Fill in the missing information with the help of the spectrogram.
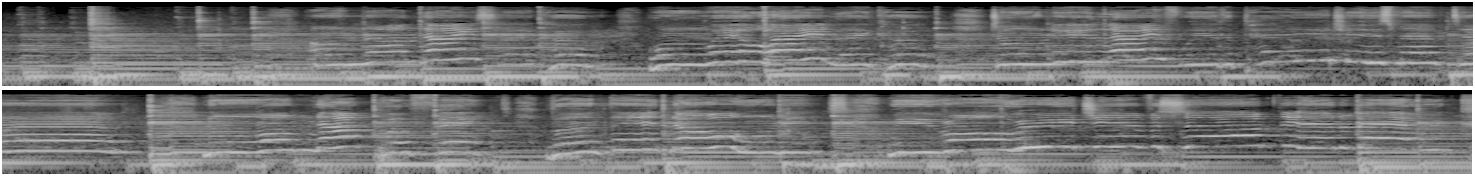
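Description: A woman singing with her own strummed acoustic guitar in a live solo set. The guitar plays alone for the first few seconds, then the voice comes in.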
